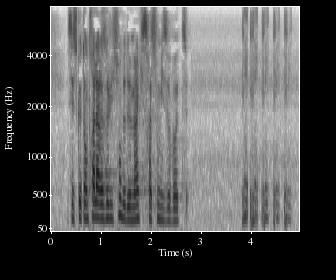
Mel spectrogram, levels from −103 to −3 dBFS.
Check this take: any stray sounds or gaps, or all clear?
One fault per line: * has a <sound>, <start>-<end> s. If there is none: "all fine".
* has a laugh, 3.8-4.8 s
